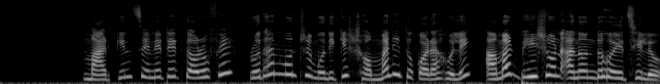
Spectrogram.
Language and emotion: Bengali, happy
